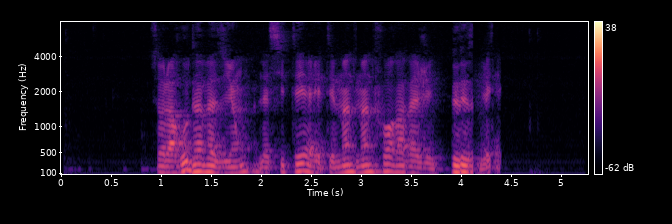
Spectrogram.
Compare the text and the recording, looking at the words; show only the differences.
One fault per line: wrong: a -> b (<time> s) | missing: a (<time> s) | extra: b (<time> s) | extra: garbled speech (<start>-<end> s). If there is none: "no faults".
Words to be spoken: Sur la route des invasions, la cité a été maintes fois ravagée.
missing: des (1.3 s)
extra: maintes (2.9 s)
extra: garbled speech (3.9-4.4 s)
